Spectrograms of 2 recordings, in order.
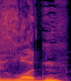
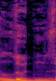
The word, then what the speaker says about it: Ludden: Probably Ludden. L-U-D-E-N? No, D-D-E-N. Ludden. Yeah, because we got Ludens around Ralph here, of course. Ludden. But... No, it's not a Luden.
